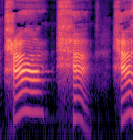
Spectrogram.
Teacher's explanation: Ha ini tengah tenggorokan udara keluar.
